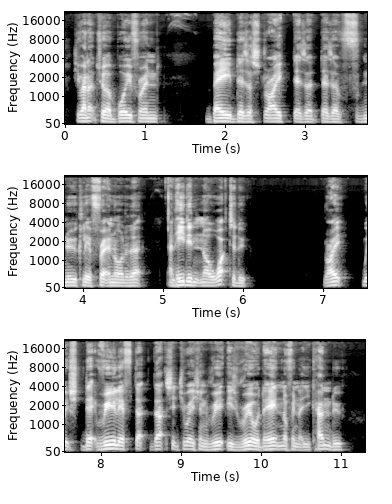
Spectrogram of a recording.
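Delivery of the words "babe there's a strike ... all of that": normal talking voice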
